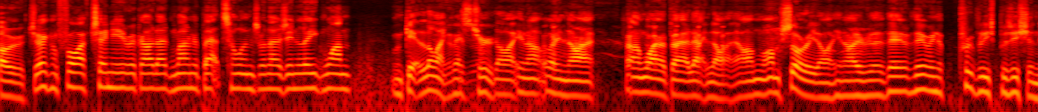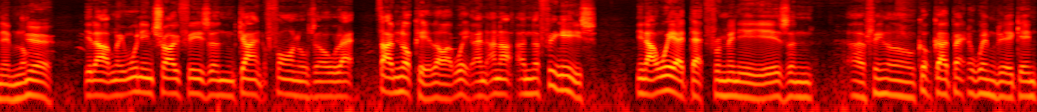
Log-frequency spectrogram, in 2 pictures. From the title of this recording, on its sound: Special Live From Arsene Wenger Statue Unveiling!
